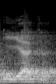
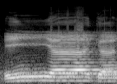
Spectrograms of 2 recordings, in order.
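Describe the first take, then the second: First: The y sound is short and single. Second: The y sound is held and doubled. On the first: The speaker calls it wrong. "dibaca iyyaka tanpa disertai dengan tasydid. Enggak boleh iyyaka" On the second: The speaker calls it right. "tapi perlu untuk ditasydidkan"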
